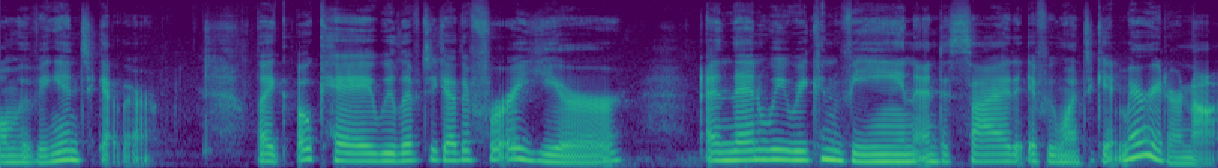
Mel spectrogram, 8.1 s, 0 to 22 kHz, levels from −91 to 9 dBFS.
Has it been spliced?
no; 0 cuts

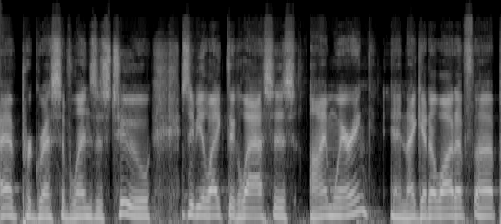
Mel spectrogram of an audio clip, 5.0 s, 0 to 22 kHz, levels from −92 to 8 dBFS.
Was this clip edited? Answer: yes; 1 cut; at 1.8 s

